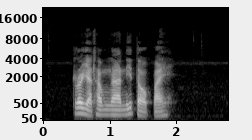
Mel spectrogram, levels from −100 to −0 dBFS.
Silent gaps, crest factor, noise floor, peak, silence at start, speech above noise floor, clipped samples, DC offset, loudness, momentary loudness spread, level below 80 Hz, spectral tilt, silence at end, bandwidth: none; 22 dB; -80 dBFS; -10 dBFS; 0.45 s; 51 dB; under 0.1%; under 0.1%; -29 LUFS; 11 LU; -78 dBFS; -6 dB/octave; 0.9 s; 9.4 kHz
